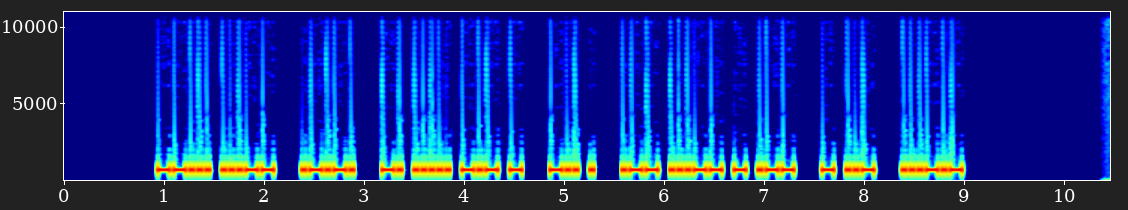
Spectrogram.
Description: Morse code, heard as a keyed tone, about 32 wpm, 700 Hz. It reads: 73 <AR> N5KT DE W3TW TU <SK>
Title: Practice QSO - Exchange 4 - Ending - 30wpm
